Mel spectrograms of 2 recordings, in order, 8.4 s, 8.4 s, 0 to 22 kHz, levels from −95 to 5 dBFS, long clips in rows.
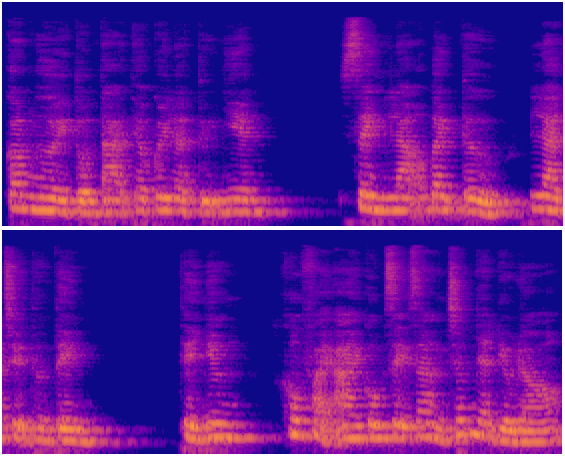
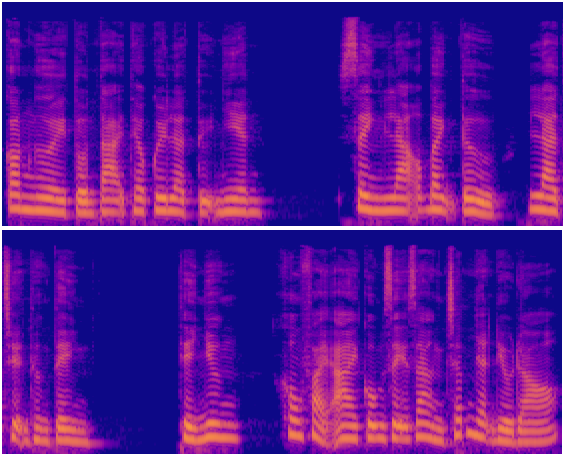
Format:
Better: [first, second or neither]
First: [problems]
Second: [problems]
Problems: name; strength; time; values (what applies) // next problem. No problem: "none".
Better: second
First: room echo; slight; dies away in 0.4 s // off-mic speech; far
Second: none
